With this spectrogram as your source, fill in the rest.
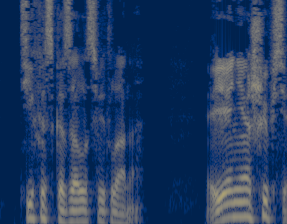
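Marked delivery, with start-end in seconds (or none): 2.1-2.9 obstinate, stubborn, insistent tone. The narrator answers a woman who says he made a mistake: stubbornly. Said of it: "упрямо сказал я".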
